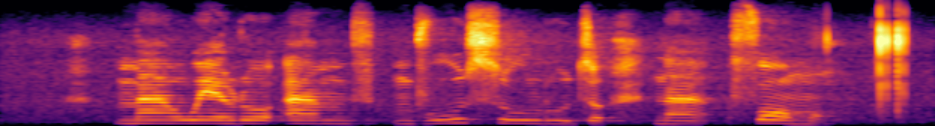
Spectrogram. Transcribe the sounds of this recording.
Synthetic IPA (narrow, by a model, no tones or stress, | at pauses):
mawɛɺɔʔamvusuɺud͡zɔnafɔːmɔ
